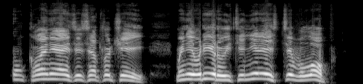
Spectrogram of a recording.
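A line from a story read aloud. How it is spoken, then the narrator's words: Shouting over radio. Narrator (Russian): кричал Фулинь в эфир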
